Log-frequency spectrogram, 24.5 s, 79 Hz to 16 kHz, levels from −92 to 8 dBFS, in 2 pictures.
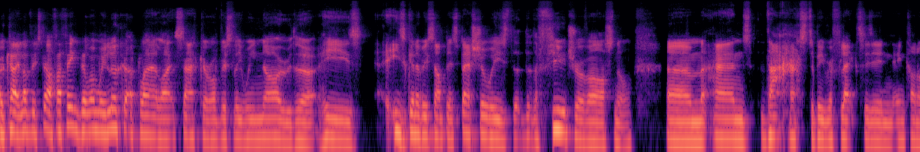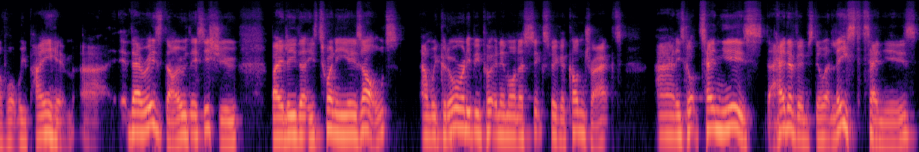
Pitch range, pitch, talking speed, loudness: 120-155 Hz, 135 Hz, 200 wpm, -22 LUFS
